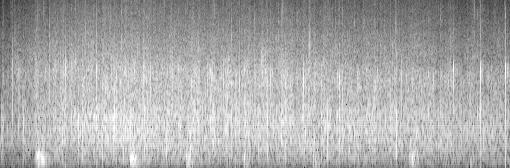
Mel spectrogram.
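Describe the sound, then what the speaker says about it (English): Sustained applause from a large crowd at a university graduation ceremony, steady and dense clapping filling the space throughout, with a few louder individual claps standing out near the end. "let's give them a special round of applause."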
